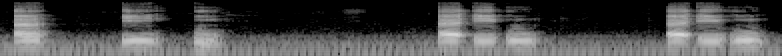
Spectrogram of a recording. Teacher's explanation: آپ نے محسوس کیا کہ اس کے اندر جھٹکے کی آواز ہے، ا ای او، تو یہ حمزہ کی جو آواز ہے گلے کے آخر سے ہے، گلے کے آخر جو سینے کی طرف ہے۔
